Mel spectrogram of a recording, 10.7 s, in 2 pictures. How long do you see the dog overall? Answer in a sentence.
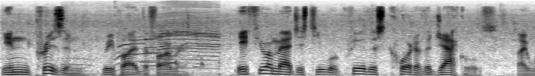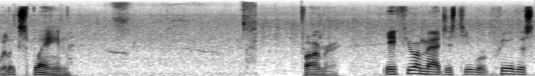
The dog can't be heard in this clip.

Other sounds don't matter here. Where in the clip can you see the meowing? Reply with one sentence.
The meowing can be heard from 0.6 to 2.2 s and from 6.4 to 8.0 s.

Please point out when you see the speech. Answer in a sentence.
You can hear the speech from 0.0 to 6.1 s and from 8.3 to 10.6 s.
